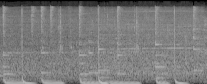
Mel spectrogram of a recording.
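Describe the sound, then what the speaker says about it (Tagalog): Heavy rain falls in a steady, dense roar that fills the whole moment without a break. Repeated low thumping pulses sit beneath the hiss, and no one speaks. "Ayan na naman yung ulan, guys."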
